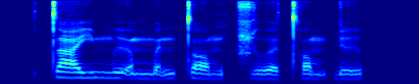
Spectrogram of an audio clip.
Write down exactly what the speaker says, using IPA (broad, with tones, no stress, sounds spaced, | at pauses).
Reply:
t̪ a˧ j m ɨ̰˧˨ ə̯ m ə̰˧˥ n t̪ ɔ˨˩ m t͡ɕ u˨˩ ə̯ t̪ʰ ɔ̰˧˨ m ɗ ɨ˦˥ p̚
